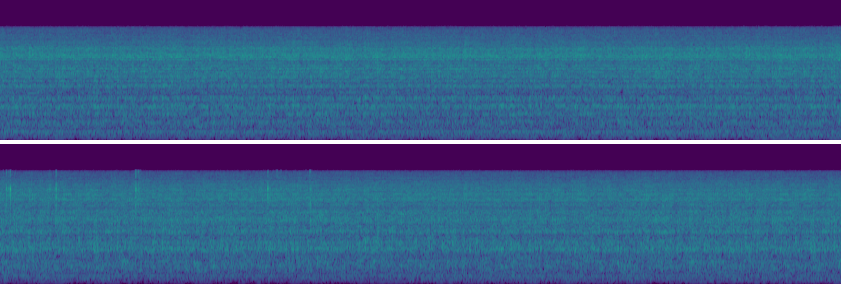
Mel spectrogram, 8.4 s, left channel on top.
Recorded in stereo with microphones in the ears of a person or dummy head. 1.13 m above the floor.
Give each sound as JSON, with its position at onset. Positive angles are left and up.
{"t": 0.0, "sound": "running water", "side_deg": -35, "distance_m": 1.9}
